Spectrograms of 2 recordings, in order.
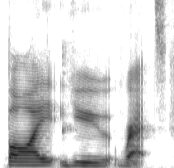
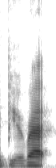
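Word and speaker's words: burette: One common mistake here is writing bureet instead of by uet. They will accept if you've spelled it incorrectly, but phonetically it sounds the same. But I was split up here to try and help you remember. By don't say boret, you're going to lose the mark.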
